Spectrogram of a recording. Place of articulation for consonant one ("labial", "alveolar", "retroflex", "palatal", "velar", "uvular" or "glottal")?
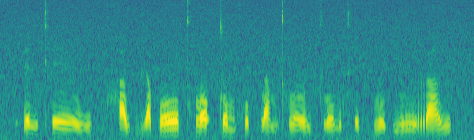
glottal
